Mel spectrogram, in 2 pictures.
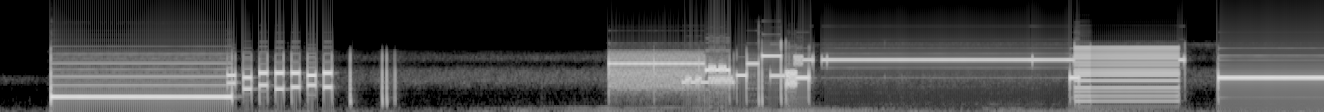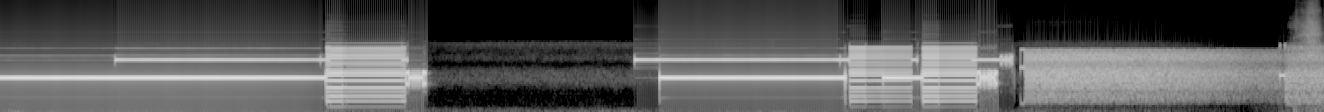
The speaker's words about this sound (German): Aber ähm, lustigerweise, also der Modem-Sound, den haben wir euch übrigens auch mitgebracht. Ähm, und können euch den nochmal vorspielen. Auch vielleicht für unsere jüngeres Publikum, die den gar nicht kennen aus eigener Erfahrung.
